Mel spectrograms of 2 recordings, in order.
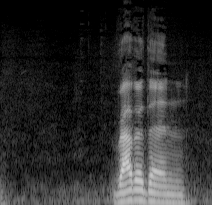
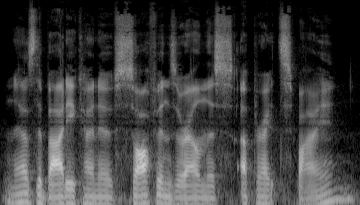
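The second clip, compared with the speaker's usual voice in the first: unhurried meditation guide with long pauses; calm, even voice, leaving space between phrases; guided meditation. Acted. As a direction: ease listeners gently through breath and body.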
